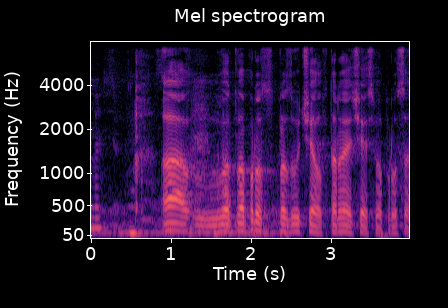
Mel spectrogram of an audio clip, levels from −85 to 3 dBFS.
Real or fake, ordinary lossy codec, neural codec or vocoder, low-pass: real; none; none; 7.2 kHz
